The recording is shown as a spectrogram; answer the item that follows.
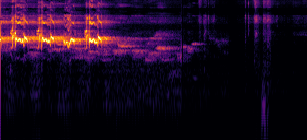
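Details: Sooty-headed bulbul singing in the wild: one short run of quick, liquid, bubbling notes that trails off into a fading slur, followed by a brief soft knock.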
